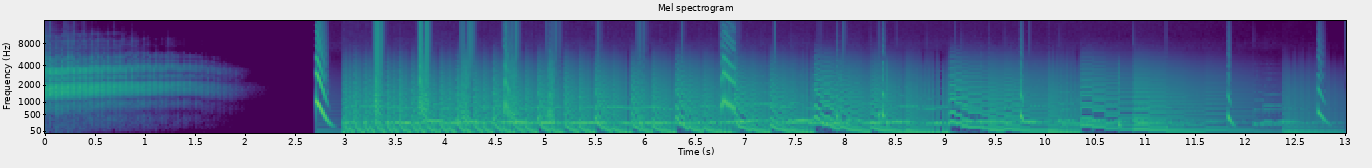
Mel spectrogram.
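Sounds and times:
5U modular synthesizer effects: 2.7 - 13.0.

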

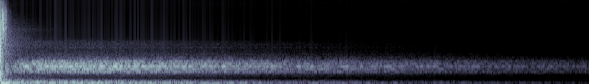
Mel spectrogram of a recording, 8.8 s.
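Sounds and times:
submarine impact: 0.0 - 2.8.

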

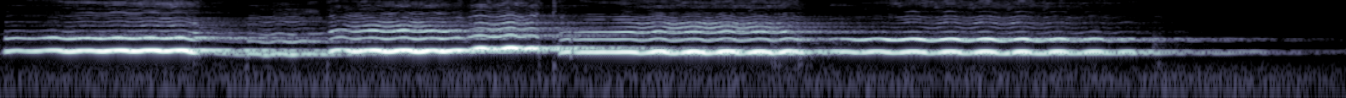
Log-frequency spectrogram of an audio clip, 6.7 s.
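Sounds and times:
soprano voices singing: 0.0 - 5.8.

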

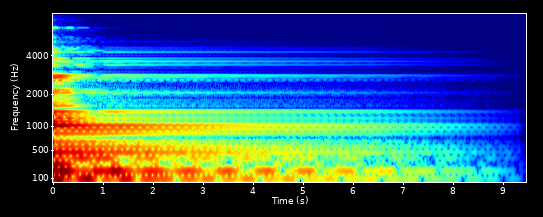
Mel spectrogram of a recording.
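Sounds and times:
synth note F#2: 0.0 - 2.5.

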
